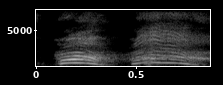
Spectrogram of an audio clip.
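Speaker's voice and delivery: high, loud mock roar; short high-pitched yelled "rah" bursts; imitated roar. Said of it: "It's like".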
